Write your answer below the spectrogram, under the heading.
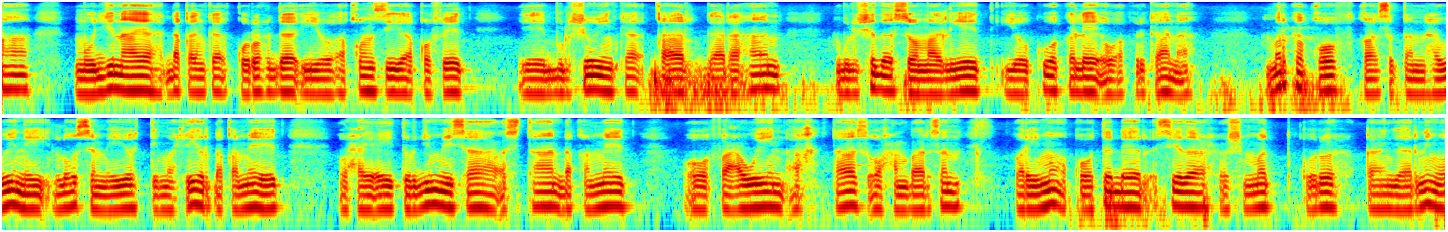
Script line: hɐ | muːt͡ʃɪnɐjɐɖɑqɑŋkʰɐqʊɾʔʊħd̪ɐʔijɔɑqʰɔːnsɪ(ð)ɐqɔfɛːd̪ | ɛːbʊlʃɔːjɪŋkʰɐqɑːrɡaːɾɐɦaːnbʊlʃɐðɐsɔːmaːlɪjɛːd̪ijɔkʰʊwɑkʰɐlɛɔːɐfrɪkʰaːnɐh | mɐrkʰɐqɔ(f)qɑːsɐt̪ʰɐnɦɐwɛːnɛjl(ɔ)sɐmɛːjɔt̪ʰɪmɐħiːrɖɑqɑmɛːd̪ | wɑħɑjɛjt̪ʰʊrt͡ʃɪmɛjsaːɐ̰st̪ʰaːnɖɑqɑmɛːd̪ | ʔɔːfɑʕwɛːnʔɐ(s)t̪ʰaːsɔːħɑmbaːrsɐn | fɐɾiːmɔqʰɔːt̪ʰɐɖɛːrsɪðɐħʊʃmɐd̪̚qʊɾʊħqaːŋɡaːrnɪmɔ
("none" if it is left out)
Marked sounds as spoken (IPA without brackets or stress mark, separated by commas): ɣ, f, ɔː, h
